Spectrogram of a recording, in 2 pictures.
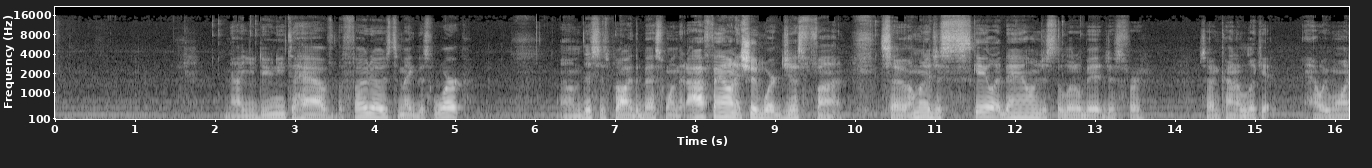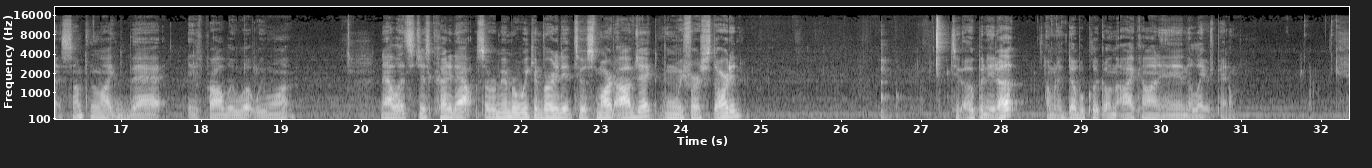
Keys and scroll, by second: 10.7 ctrl+t, 17.3 KP_Add, 18.5 Return.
